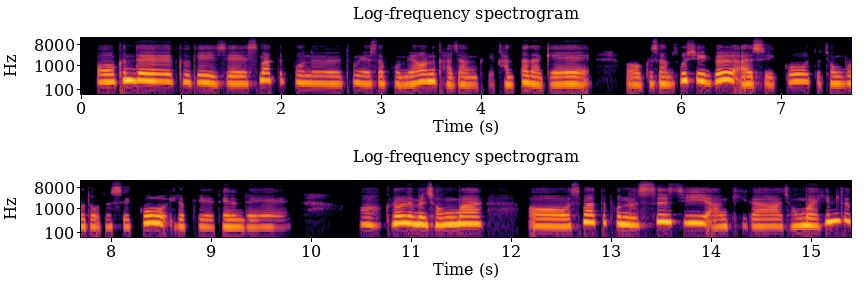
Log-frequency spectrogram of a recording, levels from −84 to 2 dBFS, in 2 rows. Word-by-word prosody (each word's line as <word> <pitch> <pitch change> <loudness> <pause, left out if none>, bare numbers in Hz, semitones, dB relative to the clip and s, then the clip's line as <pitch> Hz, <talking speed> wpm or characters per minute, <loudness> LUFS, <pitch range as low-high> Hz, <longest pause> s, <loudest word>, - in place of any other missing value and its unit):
어 215 0 +2
근데 240 -3 +5
그게 205 -2 -2
이제 180 0 -3
스마트폰을 190 -5 -4
통해서 185 -2 -6
보면 180 +6 -1
가장 165 -2 -7
그게 140 - -26
간단하게 170 -1 -2 0.3
어 165 - -6
그 180 +3 -10
사람 175 -1 -3
소식을 240 +3 +3
알 175 0 -1
수 175 0 -1
있고 220 +8 -3
또 190 - -18
정보도 180 0 -5
얻을 180 0 -11
수 180 - -5
있고 250 +8 +3
이렇게 180 -1 -8
되는데 175 -1 -5 0.7
아 215 -2 -5
그러려면 245 -2 +6
정말 230 +3 +4 0.4
어 185 -1 +1
스마트폰을 255 -2 +2
쓰지 260 +2 +3
않기가 185 0 -6
정말 195 +2 +1
힘들 310 +4 +3
190 Hz, 285 characters per minute, -23 LUFS, 180-230 Hz, 0.7 s, 그러려면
